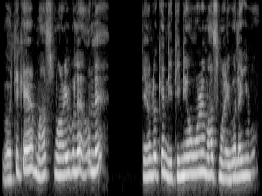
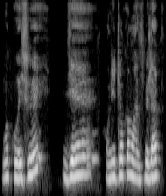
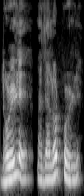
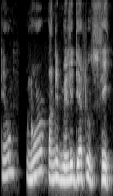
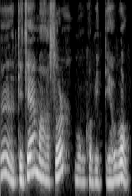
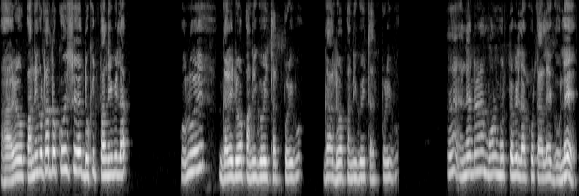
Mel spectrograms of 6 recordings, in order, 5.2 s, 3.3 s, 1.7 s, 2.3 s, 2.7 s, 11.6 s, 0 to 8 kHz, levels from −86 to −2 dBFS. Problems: background sounds at intervals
